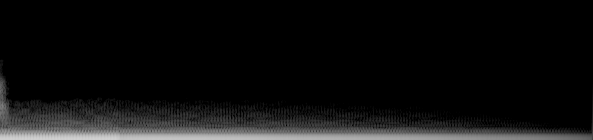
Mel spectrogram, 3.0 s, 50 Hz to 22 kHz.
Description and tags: Ambient Bass1.1
Sweet mellow bass for meditative music
ambient, background-sound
